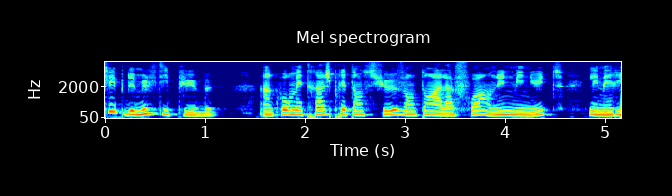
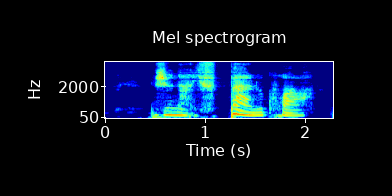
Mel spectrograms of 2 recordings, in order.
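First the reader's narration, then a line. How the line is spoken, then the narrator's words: Murmured. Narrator (French): murmura Titania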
